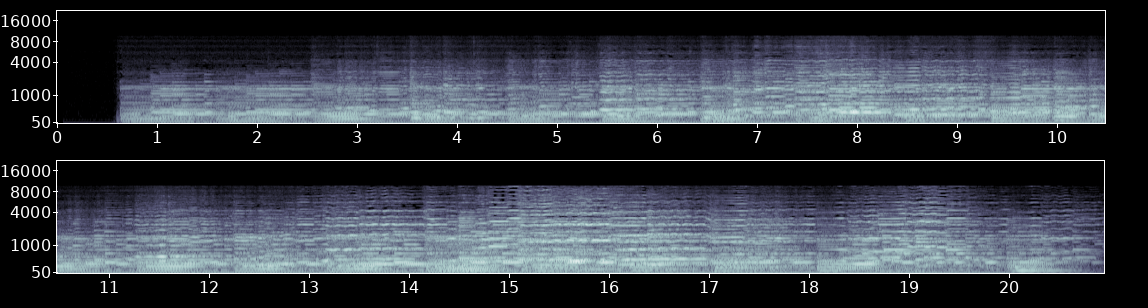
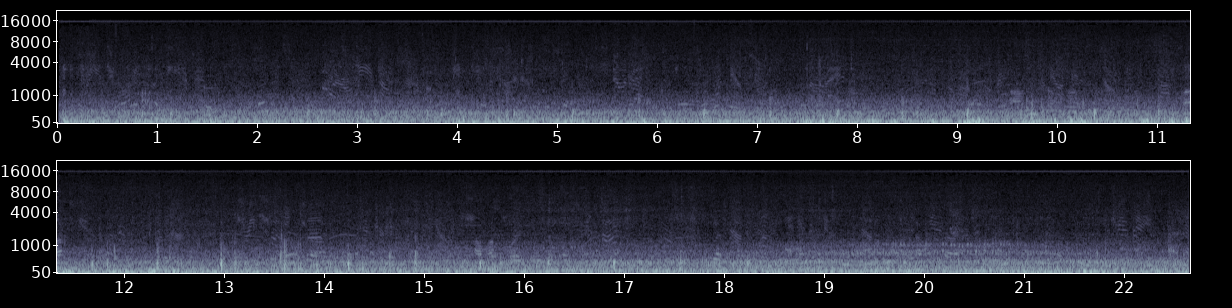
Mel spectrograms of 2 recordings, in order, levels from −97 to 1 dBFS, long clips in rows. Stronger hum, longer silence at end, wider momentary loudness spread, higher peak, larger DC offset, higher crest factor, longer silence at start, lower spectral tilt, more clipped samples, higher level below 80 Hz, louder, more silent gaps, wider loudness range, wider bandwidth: neither; about the same, 0 s vs 0 s; first, 12 LU vs 4 LU; first, -2 dBFS vs -20 dBFS; first, 2% vs under 0.1%; about the same, 18 dB vs 18 dB; about the same, 0.05 s vs 0 s; second, -5.5 dB/octave vs -8 dB/octave; neither; about the same, -40 dBFS vs -40 dBFS; first, -21 LUFS vs -41 LUFS; neither; first, 10 LU vs 3 LU; second, 10 kHz vs 16.5 kHz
